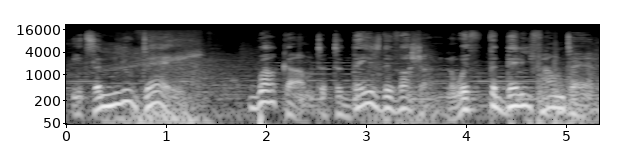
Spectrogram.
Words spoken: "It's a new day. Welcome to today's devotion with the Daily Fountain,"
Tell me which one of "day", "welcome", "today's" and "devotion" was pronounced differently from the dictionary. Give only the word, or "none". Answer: none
